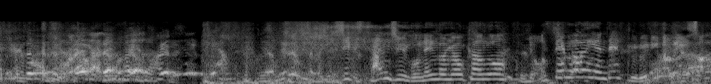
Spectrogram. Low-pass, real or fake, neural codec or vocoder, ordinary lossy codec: none; fake; codec, 16 kHz, 2 kbps, FreqCodec, smaller model; none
